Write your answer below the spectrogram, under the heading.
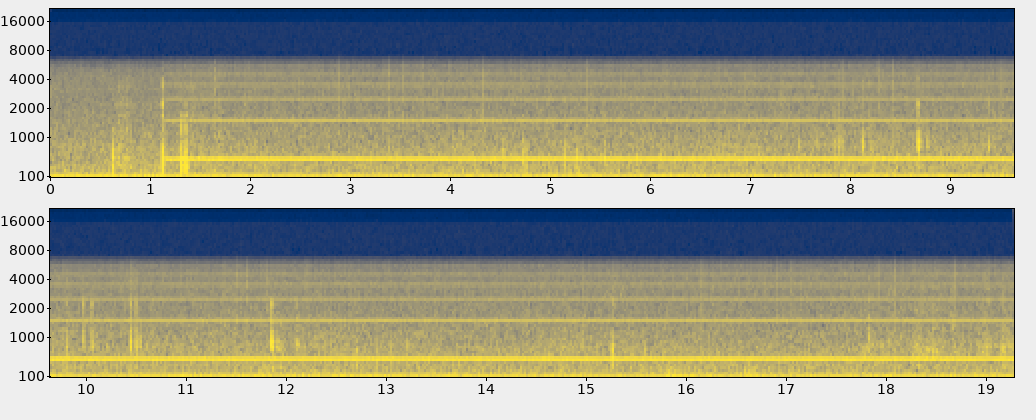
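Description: A steady, unwavering electronic-sounding tone that switches on with a click about a second in and cuts off with a click at the very end, over a low steady hum.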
